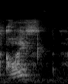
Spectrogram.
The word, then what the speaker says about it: Glasgow: First, let's work on how the locals say it. It's Glasco. I heard it's Glaz.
